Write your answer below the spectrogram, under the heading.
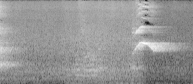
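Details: Black-capped lory kept as a tame pet murmurs a low, mumbling chatter, then breaks into one sharp, loud whistle with strong overtones.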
